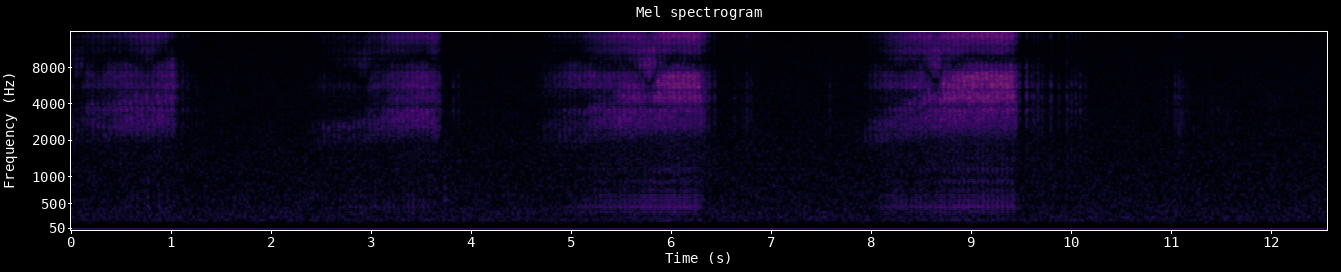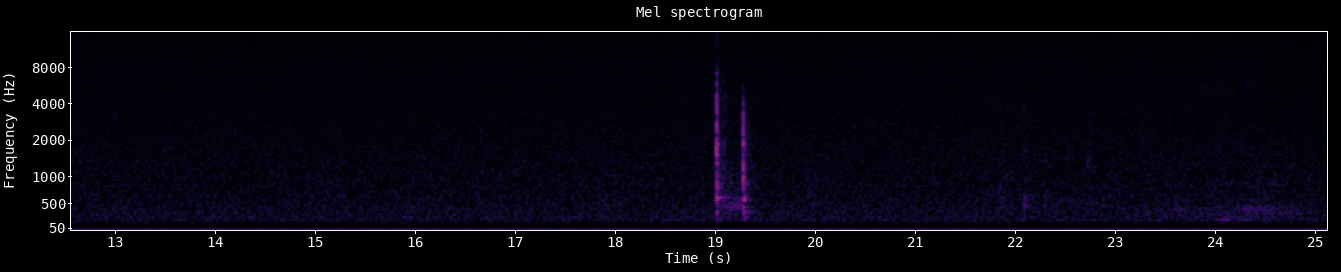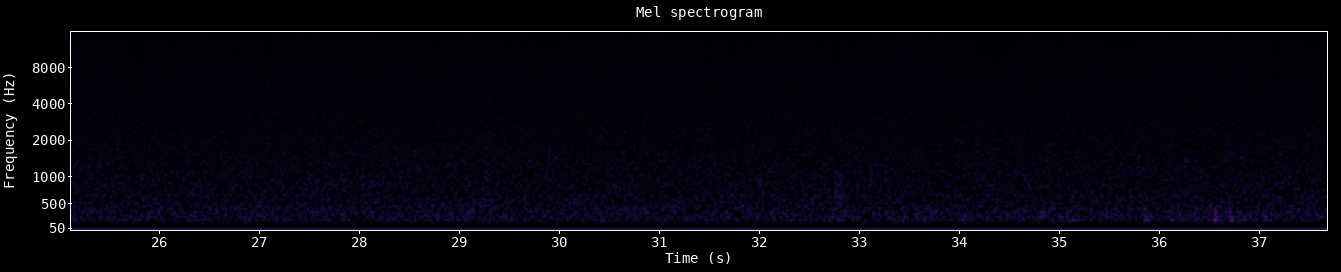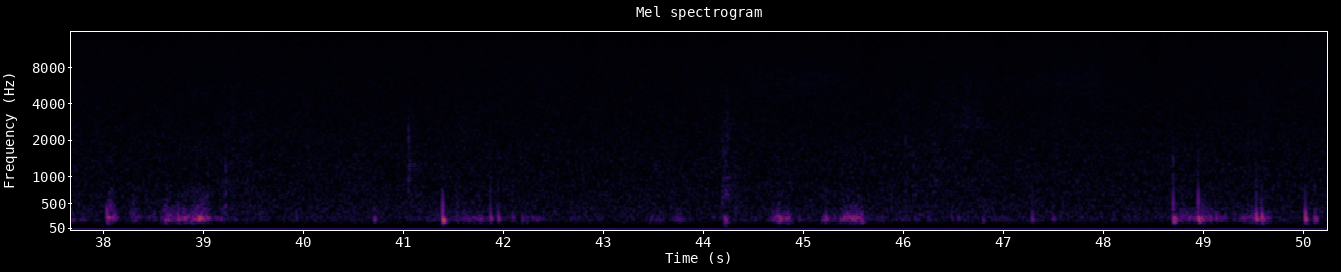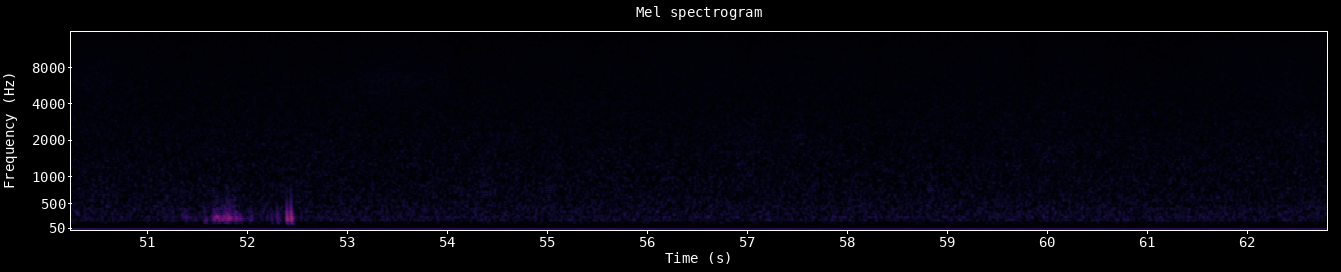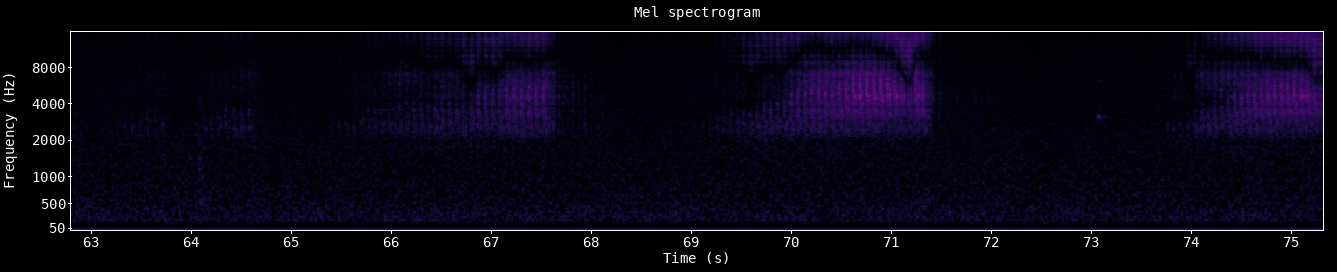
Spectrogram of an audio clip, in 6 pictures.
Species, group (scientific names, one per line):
Chorthippus eisentrauti
Orthoptera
